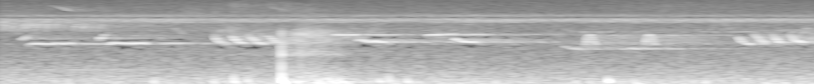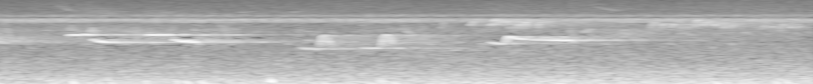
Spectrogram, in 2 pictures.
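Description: A white-chinned thrush sings a series of short, clear whistled phrases repeated at a steady pace, over a constant high insect buzz and some low rumbling background noise.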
